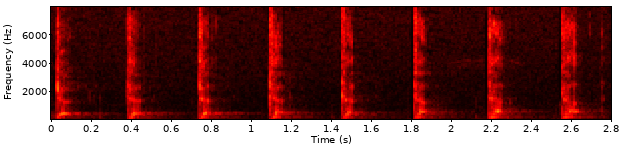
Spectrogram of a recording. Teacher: There's no voice in it. It's just the air being released by the tongue, and it makes a little pop sound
